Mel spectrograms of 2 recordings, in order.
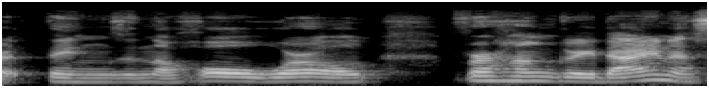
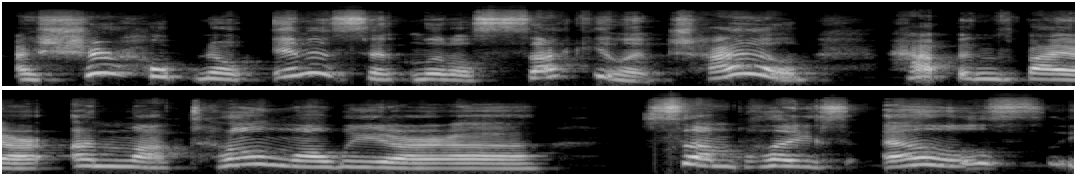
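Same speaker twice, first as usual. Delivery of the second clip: higher, sly dinosaur mother voice; mock-innocent scheming dinosaur; Mama Dinosaur; 7 semitones higher than usual. A narrator's reading. Mama Dinosaur hinting to her family, sly and higher. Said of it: "continued Mama Dinosaur".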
